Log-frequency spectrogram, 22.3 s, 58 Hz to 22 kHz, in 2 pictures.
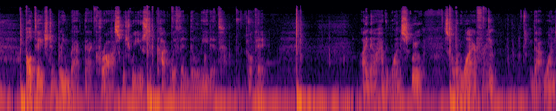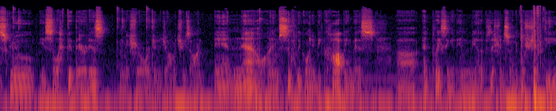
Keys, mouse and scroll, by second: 0.4 alt+h, 1.9-2.9 drag, 2.9 x, 5.9 KP_1, 9.0 z, 11.3-16.5 drag, 21.8 shift+d.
